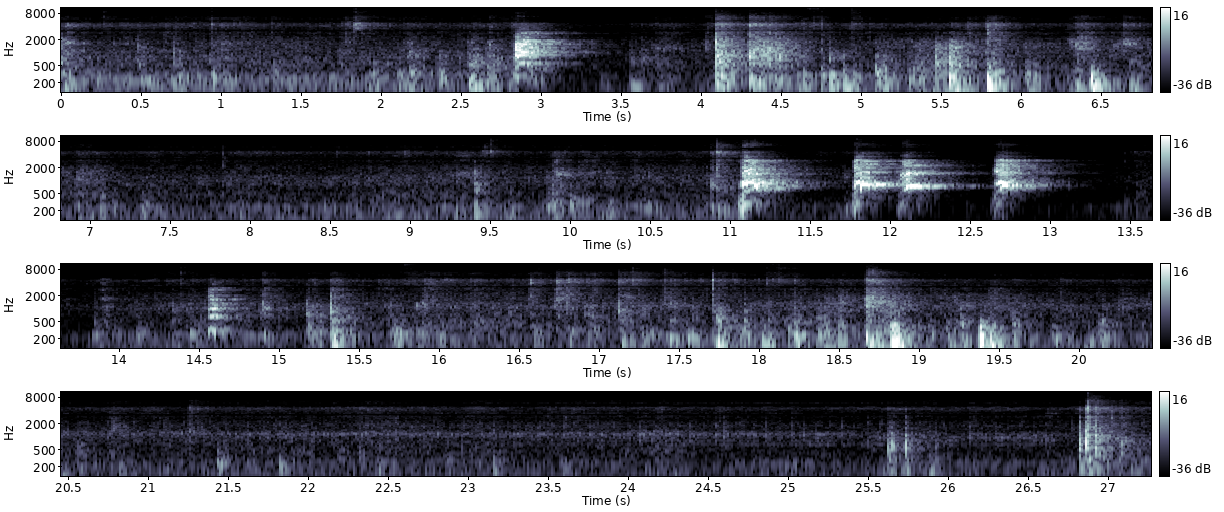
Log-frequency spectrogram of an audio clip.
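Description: A small toy ball rolls and rattles across a wooden floor.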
